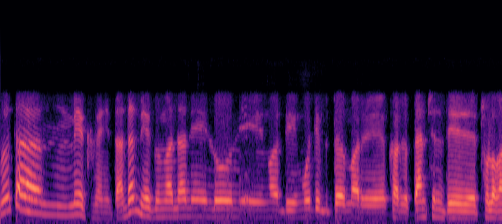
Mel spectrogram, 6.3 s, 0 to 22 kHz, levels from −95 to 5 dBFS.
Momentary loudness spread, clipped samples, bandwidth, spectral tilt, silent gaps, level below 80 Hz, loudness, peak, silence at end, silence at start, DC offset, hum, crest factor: 9 LU; under 0.1%; 4.2 kHz; -7.5 dB/octave; none; -70 dBFS; -28 LUFS; -12 dBFS; 0 s; 0 s; under 0.1%; none; 16 dB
